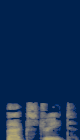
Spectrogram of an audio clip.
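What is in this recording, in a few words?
"backstreet", American English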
